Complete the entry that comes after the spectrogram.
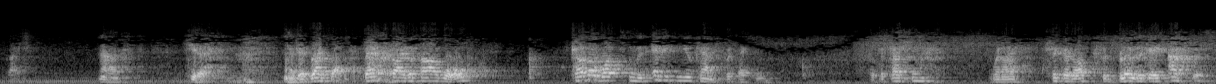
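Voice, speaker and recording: An English actor playing a commanding, coolly reasoning detective with clipped, authoritative delivery in an old British radio drama. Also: male voice, a little high, expressive, moderate pace, long pauses, lightly acted. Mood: urgent, commanding. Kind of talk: 1950s-60s British radio drama acting. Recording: echoey, dull, noisy old radio recording.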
